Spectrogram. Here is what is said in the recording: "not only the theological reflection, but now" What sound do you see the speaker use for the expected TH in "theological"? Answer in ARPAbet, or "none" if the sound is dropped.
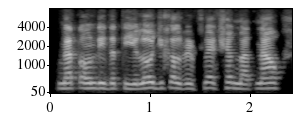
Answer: T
